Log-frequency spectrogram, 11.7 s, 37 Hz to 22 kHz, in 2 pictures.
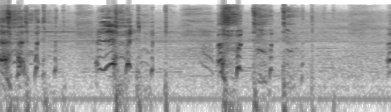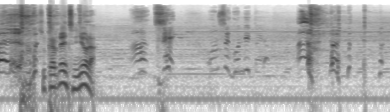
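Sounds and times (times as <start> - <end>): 
woman faking a violent fit of coughing: 0.0 - 2.6, 3.2 - 4.8, 5.8 - 6.7, 10.3 - 11.6
woman's strained raspy breaths: 0.9 - 3.3, 4.4 - 6.2
speech: 6.6 - 7.4.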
